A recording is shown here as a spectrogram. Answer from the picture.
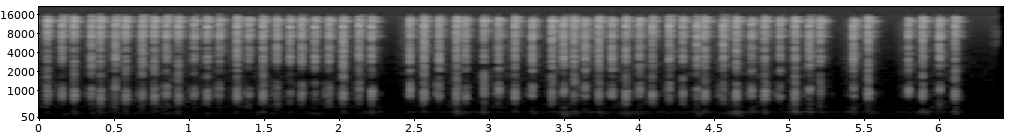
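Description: Faint, fast clicking at a computer, about nine or ten clicks a second, with a short break about two and a half seconds in and another near the end.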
